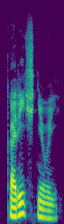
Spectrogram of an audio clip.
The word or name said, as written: korichnevyy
